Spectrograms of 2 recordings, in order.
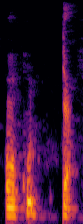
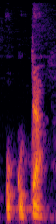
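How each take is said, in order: First: "okutta" with a held stop before "ta"; stressed double consonant. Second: "okuta" run together with a light single t; relaxed single consonant. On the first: Teacher shows learner the word to kill, stressed consonant. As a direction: hold the double t in "okutta", then release. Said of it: "if you stress it". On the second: Teacher shows learner the word to release, relaxed consonant. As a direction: say "okuta" softly, without holding the t. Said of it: "say it relax". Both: Shown as a demonstration.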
